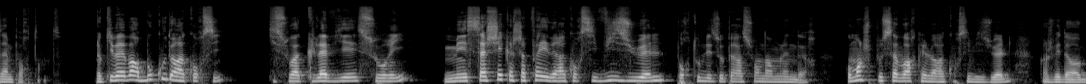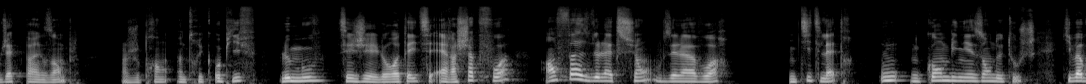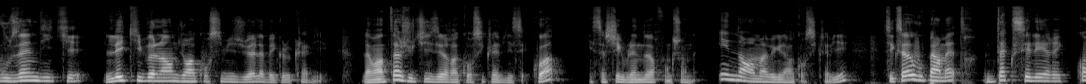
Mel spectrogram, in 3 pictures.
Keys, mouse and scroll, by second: 10.7-21.2 drag.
